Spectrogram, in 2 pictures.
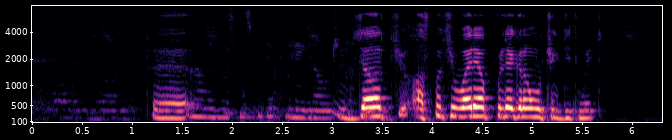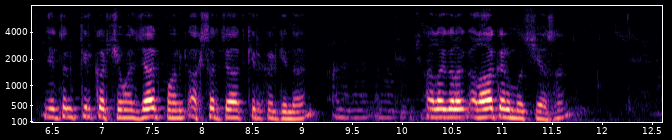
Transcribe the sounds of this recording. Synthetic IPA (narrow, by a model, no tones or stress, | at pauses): t̪ɨ | zʲaːt̪t͡ʃʰuɐsmɐt͡ʃʰiʋaɾʲjaːpuleɡɾãːmuʈʰik̚d̪it̪ʰmit̪ʲ | net̪ɐnkiɾkɐʈt͡ʃʰiʋãːnzʲaːt̪̚paːnkʲɐksɐɾzʲaːt̪kiɾkɐʈ̚ɡĩnd̪aːn | ɐlɐɡɐlɐɡɐlaːkɐnmɐt͡ʃʰiɐsɐn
